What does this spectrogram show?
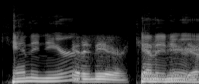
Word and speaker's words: Cannonier: And I want to say his name correctly, Cannonier. Cannonier, yeah, Jared Cannonier.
